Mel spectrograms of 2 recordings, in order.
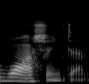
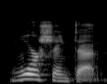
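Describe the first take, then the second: First: The first syllable sounds like wash, without r. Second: The first syllable sounds like worsh, with an r. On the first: This is how the speaker herself says it. The speaker calls it right. "I say Washington. W A S H. Wash" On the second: This is the common local country pronunciation. The speaker calls it wrong. "I do not say Washington. That's a very common pronunciation of Washington here. ... Not W O R S H"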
